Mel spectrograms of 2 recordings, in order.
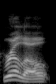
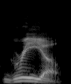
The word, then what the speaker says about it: Grillo: It is, in fact, Grillo, like the pickles, not Grillo.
